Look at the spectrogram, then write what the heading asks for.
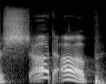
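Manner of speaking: slow Shut up, punch the closing P; hard P burst on Shut up; heavy final P. Shown as a demonstration. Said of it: "他把那个P读得很重啊".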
